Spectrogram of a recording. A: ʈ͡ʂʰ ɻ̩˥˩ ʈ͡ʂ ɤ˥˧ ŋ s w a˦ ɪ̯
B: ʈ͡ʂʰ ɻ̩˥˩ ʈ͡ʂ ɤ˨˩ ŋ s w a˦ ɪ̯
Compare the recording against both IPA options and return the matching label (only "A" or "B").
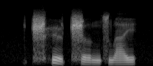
B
